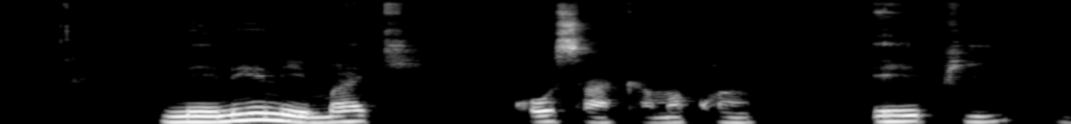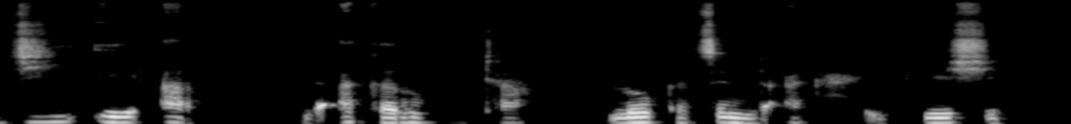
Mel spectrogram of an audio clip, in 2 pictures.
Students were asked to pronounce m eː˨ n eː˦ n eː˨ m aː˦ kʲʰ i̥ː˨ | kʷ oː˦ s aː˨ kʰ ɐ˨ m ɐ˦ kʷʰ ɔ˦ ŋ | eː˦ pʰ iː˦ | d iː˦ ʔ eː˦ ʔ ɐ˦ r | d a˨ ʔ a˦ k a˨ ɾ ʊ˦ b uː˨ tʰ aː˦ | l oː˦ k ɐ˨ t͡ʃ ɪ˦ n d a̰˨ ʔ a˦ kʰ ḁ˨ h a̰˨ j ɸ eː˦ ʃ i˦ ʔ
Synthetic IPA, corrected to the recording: m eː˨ n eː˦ n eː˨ m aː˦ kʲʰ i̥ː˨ | kʷ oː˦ s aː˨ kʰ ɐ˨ m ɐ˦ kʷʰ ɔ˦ ŋ | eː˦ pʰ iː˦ | d͡ʒ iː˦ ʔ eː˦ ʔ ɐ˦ r | d a˨ ʔ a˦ k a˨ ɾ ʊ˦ b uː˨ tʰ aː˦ | l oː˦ k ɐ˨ t͡ʃ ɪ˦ n d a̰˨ ʔ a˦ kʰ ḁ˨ h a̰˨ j ɸ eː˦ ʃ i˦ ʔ

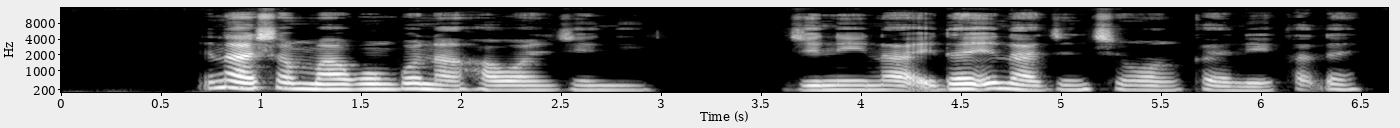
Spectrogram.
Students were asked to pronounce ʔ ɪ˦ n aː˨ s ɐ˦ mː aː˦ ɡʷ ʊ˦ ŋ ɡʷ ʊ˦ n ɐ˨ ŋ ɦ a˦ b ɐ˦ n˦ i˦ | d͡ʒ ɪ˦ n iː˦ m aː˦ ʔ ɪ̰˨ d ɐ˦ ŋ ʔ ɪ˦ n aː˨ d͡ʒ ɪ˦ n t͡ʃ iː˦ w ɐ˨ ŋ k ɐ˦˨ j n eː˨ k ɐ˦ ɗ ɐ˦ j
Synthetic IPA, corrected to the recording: ʔ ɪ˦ n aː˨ ʃ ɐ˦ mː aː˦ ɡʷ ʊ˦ ŋ ɡʷ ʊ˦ n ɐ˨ ŋ ɦ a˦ w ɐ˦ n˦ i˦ | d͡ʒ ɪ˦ n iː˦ n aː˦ ʔ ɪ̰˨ d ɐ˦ ŋ ʔ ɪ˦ n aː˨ d͡ʒ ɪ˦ n t͡ʃ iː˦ w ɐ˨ ŋ k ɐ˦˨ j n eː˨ k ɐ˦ ɗ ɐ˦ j

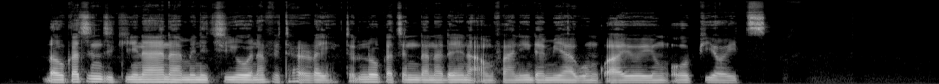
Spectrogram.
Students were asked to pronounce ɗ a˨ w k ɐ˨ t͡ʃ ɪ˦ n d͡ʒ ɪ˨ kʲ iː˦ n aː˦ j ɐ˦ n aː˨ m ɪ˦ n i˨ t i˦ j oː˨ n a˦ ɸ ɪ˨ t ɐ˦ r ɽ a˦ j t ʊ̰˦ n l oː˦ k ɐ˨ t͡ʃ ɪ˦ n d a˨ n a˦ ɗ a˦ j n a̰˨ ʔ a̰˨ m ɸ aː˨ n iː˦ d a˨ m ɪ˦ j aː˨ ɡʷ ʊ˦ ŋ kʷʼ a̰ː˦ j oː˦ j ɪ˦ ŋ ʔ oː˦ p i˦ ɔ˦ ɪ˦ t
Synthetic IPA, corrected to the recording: ɗ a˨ w k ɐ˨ t͡ʃ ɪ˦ n d͡ʒ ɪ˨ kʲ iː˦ n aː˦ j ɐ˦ n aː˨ m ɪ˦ n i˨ t͡ʃ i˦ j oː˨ n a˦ ɸ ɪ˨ t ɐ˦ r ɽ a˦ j t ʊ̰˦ n l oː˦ k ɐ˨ t͡ʃ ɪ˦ n d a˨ n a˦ d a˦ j n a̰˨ ʔ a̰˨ m ɸ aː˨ n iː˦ d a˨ m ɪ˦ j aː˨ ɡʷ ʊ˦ ŋ kʷʼ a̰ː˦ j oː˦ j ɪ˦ ŋ ʔ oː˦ p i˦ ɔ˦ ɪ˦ t

